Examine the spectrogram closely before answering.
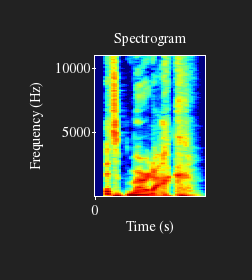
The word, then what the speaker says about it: Murdaugh: know that it's always something like that right Murdoch make sure you get the alleged killers name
